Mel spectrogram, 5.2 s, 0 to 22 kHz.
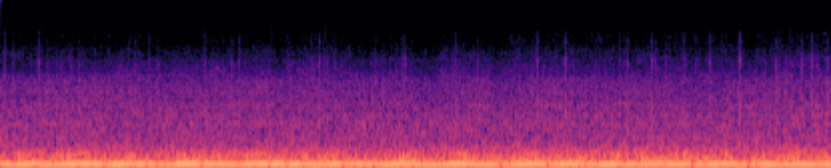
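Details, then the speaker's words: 1988/1989 DECH Foxbody Mustang No. 005 with 347 stroker V8, bump-started after years sitting, coolant water added: deep smooth V8 rumble at steady idle, no tapping or stumbling; seems to idle okay. "so the odd gas we put some water in the overflow car seems to be idling okay"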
